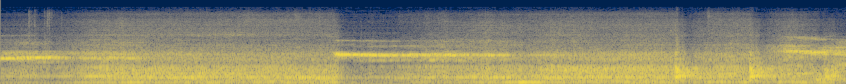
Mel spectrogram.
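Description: Concertina reeds sounding long held chords over a low hum; about three and a half seconds in the chord changes to a new, higher held note. Two brief knocks come near the end.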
